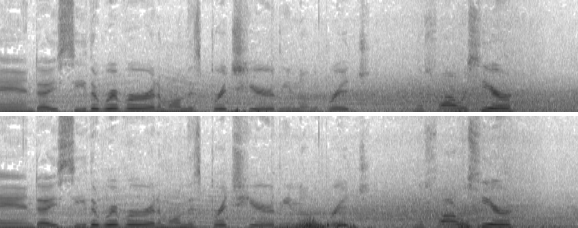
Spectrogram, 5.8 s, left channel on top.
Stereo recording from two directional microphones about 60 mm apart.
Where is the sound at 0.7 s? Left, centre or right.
Centre.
